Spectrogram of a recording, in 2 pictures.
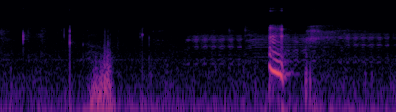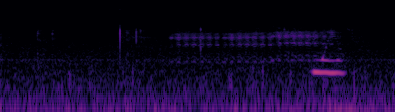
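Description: Sheep in Minecraft give several short, clear bleats at moderate distance, one sharp call near the three-second mark and quieter ones later, over a faint steady background hum with no talking.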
